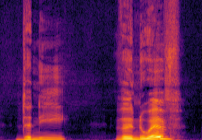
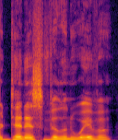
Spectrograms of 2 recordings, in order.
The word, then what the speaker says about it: Villeneuve: It's, the director is a Canadian, Denis Villeneuve, or Denis Villeneuve, depending how you want to pronounce that shit.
